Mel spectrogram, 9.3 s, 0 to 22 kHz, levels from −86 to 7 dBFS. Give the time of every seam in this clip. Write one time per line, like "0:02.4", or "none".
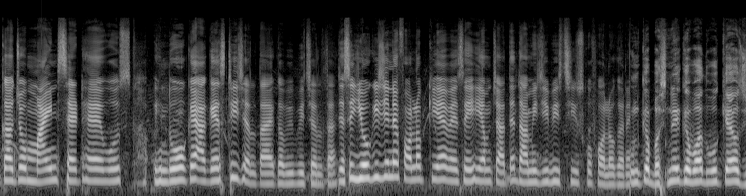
0:04.1
0:07.8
